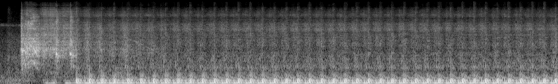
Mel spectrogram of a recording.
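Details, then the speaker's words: Yamaha Bolt V-twin just reassembled after Dynojet Power Commander install and started: uneven loping idle near two pulses a second; front cylinder stays cold while rear heats, suggesting one cylinder not firing. "idling very weird. Yeah. Or maybe it's idling really well. It sounded like it was only running on one cylinder."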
